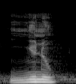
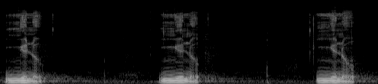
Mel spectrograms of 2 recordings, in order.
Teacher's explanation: The tone with which I say this is on the higher side. So I say nyunu.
